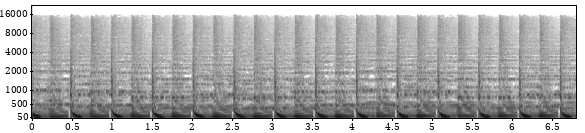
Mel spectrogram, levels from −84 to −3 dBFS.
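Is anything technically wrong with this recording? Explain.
No, nothing technically wrong can be heard here.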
